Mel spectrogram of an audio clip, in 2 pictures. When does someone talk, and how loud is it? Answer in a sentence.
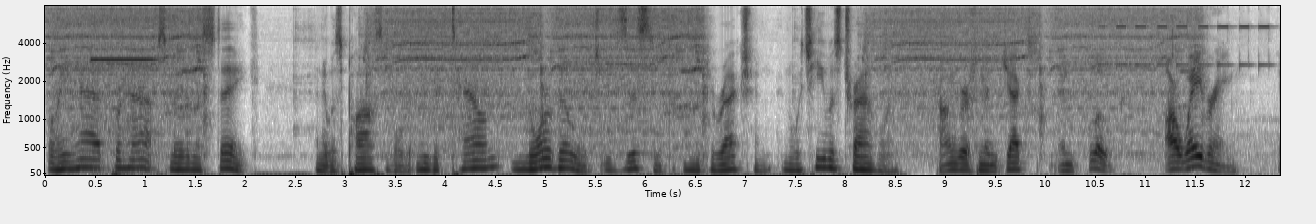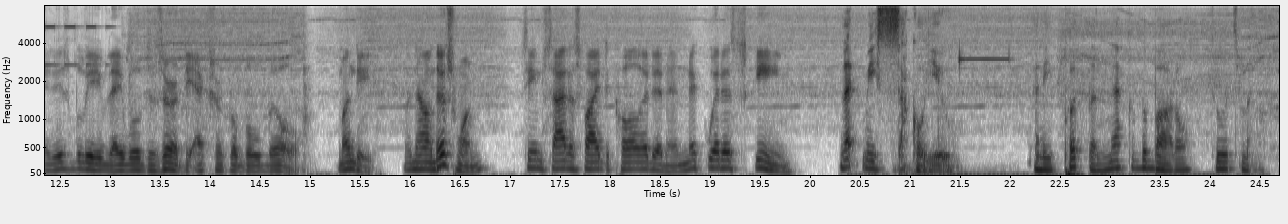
You can hear the talking from 0.0 to 24.6 s, at a steady volume.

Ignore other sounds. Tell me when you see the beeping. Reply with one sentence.
The beeping can be heard from 0.5 to 1.1 s, from 10.5 to 13.1 s and from 20.8 to 22.0 s.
